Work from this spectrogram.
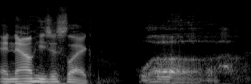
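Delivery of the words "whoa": long, slow, drawn-out whoa. Imitating a baby's reaction: Keanu Reeves impression. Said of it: "Like Keanu Reeves".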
